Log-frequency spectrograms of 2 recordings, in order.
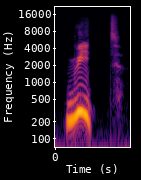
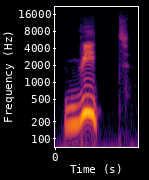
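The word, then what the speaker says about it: huit: Vit. Vit. The letter H here is silent. Vit.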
